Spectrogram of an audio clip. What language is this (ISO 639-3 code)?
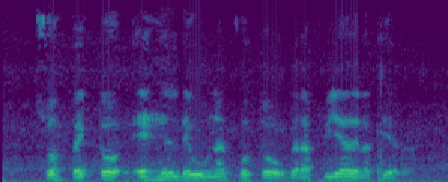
spa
